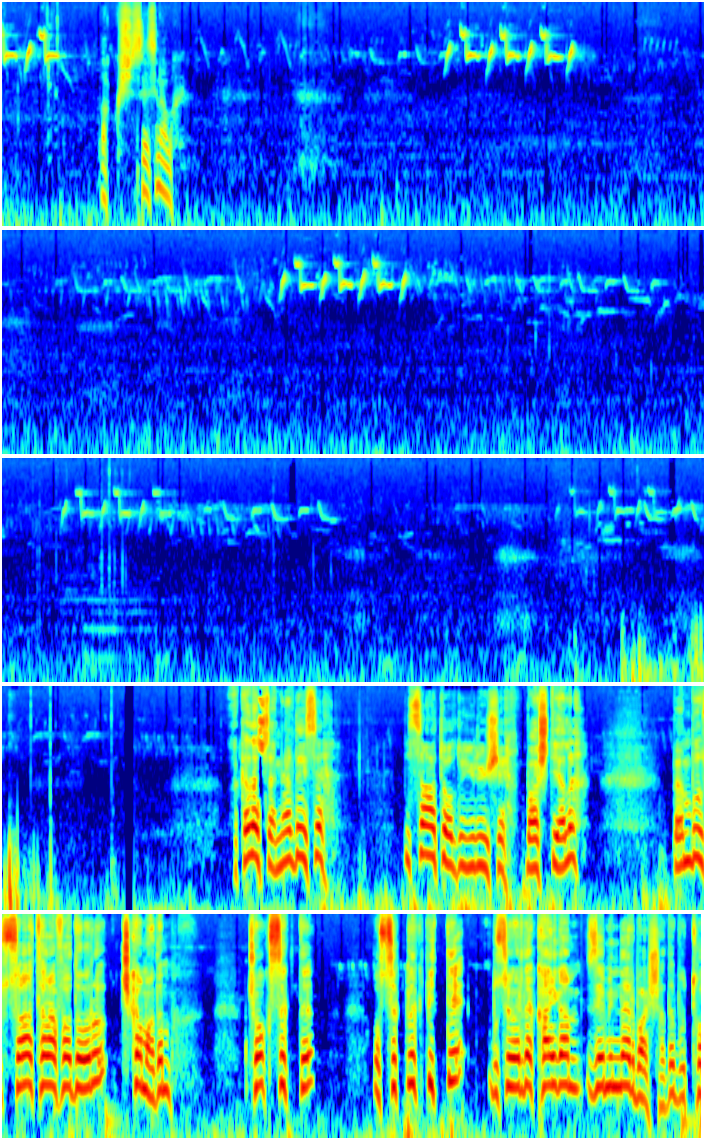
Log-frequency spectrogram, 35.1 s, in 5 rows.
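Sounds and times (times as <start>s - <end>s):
songbird singing faintly: 0.0s - 35.0s.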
